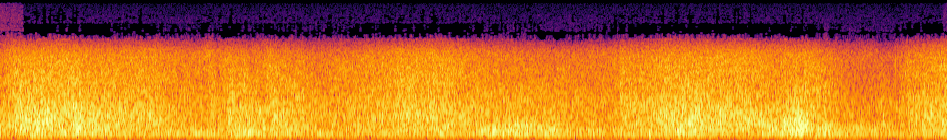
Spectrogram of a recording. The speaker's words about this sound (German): Heute Morgen bin ich mit dem leisen Rauschen der Wellen vom Meer her aufgewacht, in einem Haus direkt am Strand.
